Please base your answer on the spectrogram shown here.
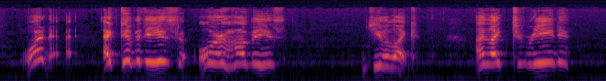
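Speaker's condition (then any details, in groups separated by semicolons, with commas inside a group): Quadriplegic cerebral palsy; quadriplegic, lack of oxygen at birth, no use of hands or legs; past therapy, uses voice recognition software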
